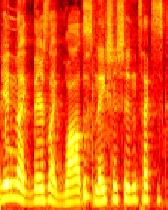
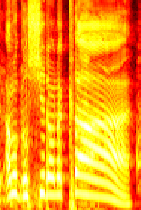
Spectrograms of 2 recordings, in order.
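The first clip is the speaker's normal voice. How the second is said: put-on loud, high Boston accent; Boston pigeon; 9 semitones higher, 10 dB louder than usual. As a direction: shout it out in broad Bostonian. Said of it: "Like a Boston pigeon just says".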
